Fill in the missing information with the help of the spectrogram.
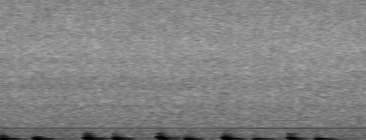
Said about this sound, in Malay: Jantung berdegup kencang.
